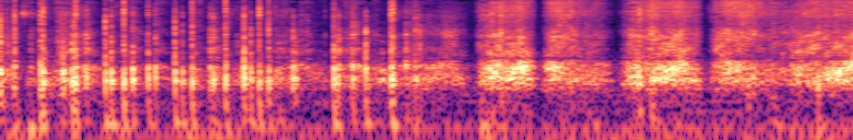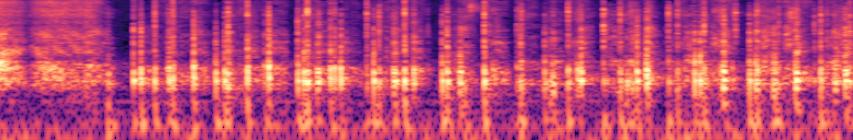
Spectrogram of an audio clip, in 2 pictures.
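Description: Long nails tap fast and scratch along the top edge and back panel of a small, hollow printed cardboard tea box held up in the air. Quick, dry taps with a papery midrange body alternate with a stretch of softer, continuous scratching in the middle, then rapid tapping resumes.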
